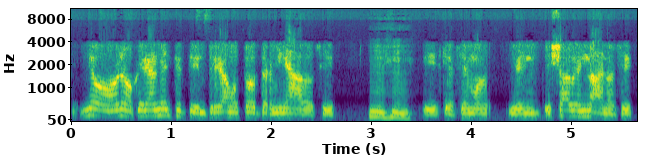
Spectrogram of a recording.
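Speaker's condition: No condition

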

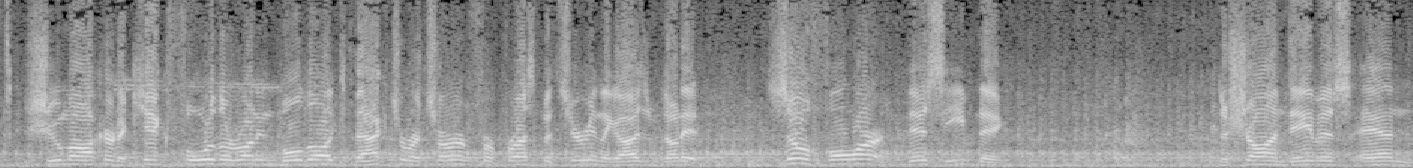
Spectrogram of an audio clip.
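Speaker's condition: No condition

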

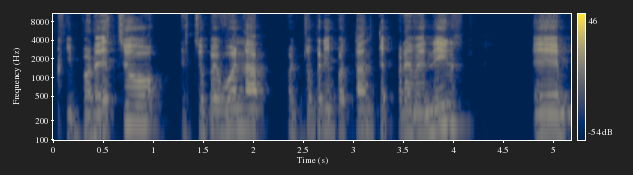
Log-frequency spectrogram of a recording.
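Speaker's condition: Hearing loss with cochlear implant; cochlear implant surgery

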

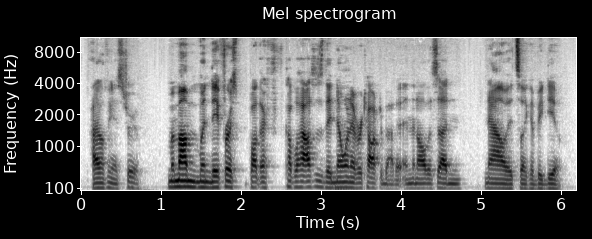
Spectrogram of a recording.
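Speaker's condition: No condition

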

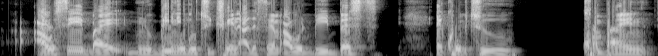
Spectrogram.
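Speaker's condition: Stammer; stammer since childhood, really bad growing up, one year of speech therapy as adult; two speech therapy courses in past year, weekly Toastmasters public speaking practice, openly discloses stammer; repeats or blocks on some words, fluency improved over time; prolonged sounds, blocks

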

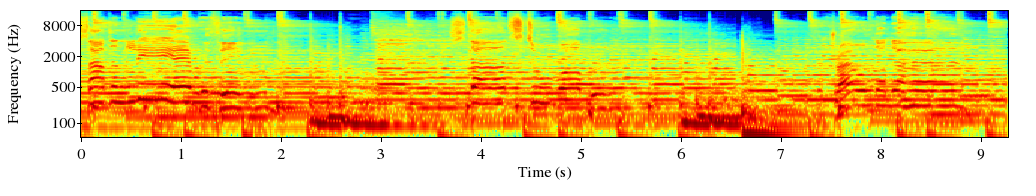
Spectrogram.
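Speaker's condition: No condition

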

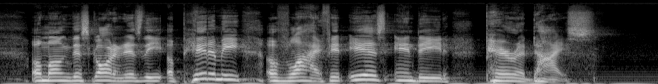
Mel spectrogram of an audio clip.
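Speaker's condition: No condition

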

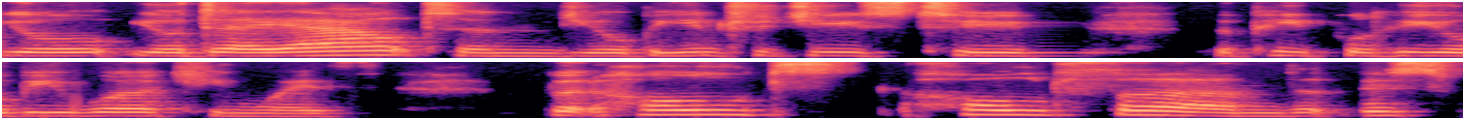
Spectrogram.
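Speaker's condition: No condition

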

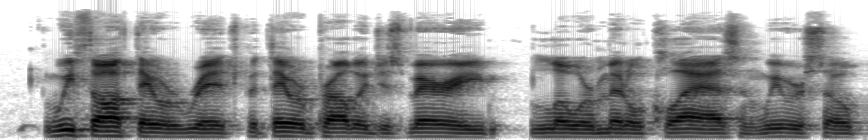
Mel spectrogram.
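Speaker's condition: No condition

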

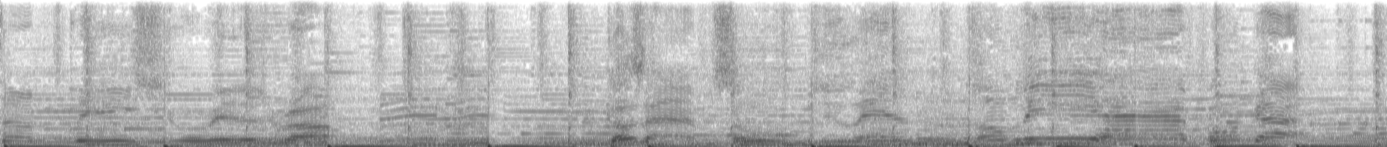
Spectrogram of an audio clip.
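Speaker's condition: No condition

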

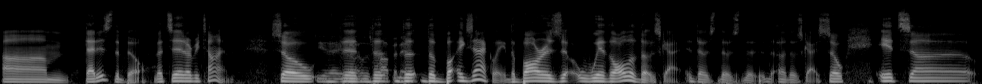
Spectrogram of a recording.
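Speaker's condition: Stutter; made finding other employment hard; converses at length in interview; listeners used to get impatient, cut off or dismiss, speech gives distinctive comedic point of view; repeated sounds, repeated words

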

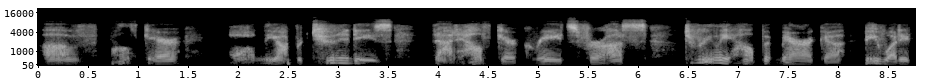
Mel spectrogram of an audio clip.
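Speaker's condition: Spasmodic dysphonia; breathy voice from Botox treatment

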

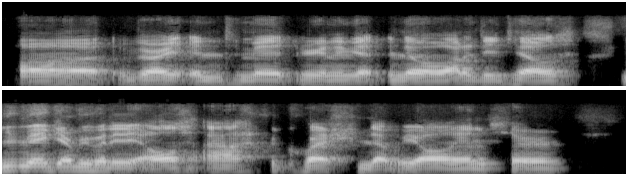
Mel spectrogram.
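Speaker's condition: Bilateral cleft lip; congenital bilateral

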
